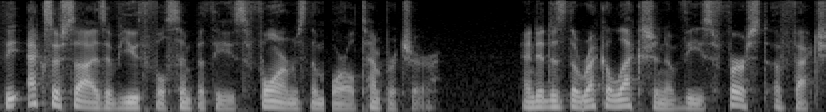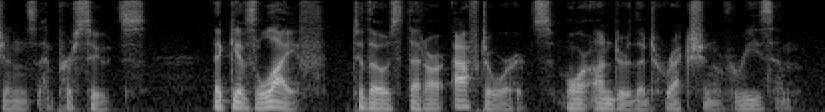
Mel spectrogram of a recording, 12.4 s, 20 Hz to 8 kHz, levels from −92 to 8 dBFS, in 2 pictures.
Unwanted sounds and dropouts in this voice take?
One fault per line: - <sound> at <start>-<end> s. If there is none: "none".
- dropout at 2.4-2.5 s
